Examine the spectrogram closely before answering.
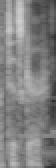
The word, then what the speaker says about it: TSKR: just be like, ah, Tisker. You know? Like when you type it out, it's TSKR, but when you pronounce it out loud, you just say Tisker, you know?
